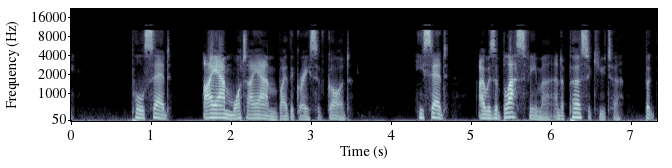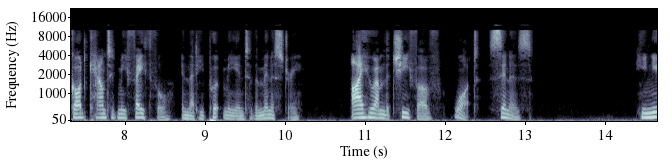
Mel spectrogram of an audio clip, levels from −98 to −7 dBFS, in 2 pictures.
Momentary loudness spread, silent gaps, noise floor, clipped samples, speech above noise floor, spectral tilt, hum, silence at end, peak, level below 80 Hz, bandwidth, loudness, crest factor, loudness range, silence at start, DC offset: 16 LU; none; -53 dBFS; under 0.1%; 26 dB; -3.5 dB/octave; none; 0 s; -8 dBFS; -42 dBFS; 12.5 kHz; -27 LUFS; 20 dB; 4 LU; 0.05 s; under 0.1%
